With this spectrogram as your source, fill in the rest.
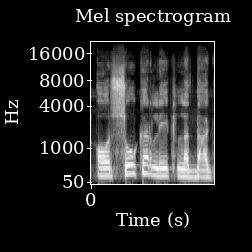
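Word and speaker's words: Tso Kar: देखिए तसोकर लिखते हैं लेकिन सोकर मतलब त जो है कि साइलेंट रहता है, सो मोरीरी लद्दाख में और सोकर लेक लद्दाख में।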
